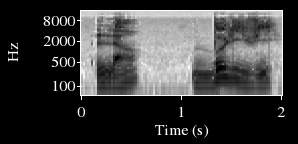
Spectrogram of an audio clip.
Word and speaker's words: la Bolivie: Okay, final E not pronounced. La Bolivie.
